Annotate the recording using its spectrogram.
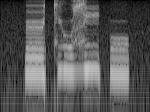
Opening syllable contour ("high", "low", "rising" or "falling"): low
